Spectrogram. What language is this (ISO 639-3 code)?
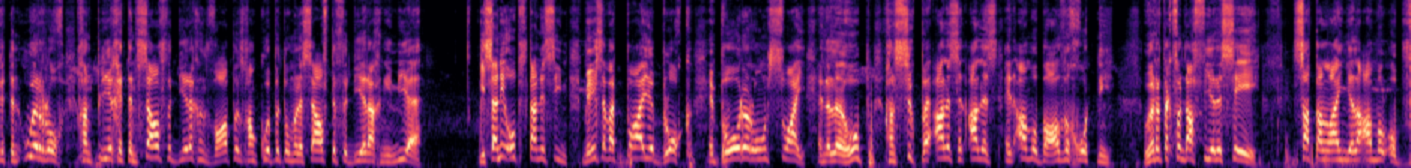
nld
